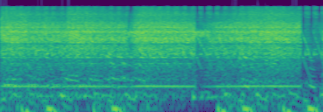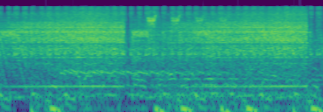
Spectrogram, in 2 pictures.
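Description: Retro-synth electronic music: a steady, fast, pounding bass beat under a held synth drone and buzzy repeating synth figures, with no vocals. The beat drops out briefly twice.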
